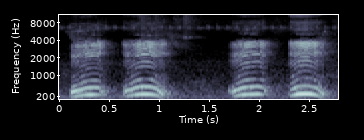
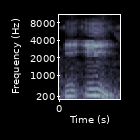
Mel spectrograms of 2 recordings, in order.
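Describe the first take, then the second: First: ई short then ई long, much higher and louder; correct pronunciation. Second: ई ई said alike, no length contrast; wrong pronunciation. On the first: Teacher showing short and long ई. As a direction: contrast short ई and long ई clearly. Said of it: "दोनों वर्णों का शुद्ध उच्चारण आपको मिलेगा". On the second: Teacher demonstrating the wrong ई ई. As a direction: say ई ई both the same. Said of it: "ये गलत होगा". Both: Shown as a demonstration.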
